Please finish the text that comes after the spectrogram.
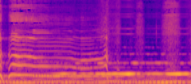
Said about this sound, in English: She picks up a knife and slashes it across his stomach. Blood spills as he tries to suppress his screams.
